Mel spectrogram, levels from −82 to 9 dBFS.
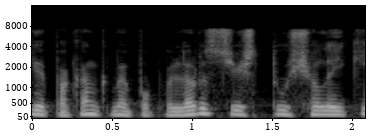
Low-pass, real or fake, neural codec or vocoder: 7.2 kHz; real; none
